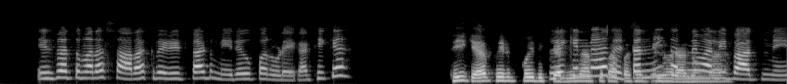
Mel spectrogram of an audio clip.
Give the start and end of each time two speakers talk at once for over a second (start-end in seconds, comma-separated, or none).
5.5-7.3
